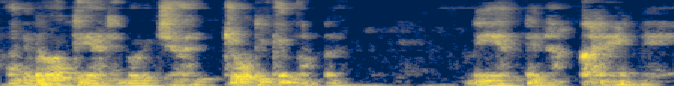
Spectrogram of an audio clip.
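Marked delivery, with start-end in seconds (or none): 3.2-4.4 hushed question. Acted. Christ asks the weeping woman.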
